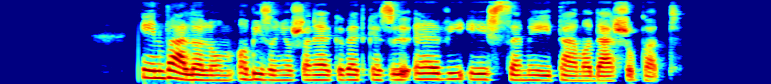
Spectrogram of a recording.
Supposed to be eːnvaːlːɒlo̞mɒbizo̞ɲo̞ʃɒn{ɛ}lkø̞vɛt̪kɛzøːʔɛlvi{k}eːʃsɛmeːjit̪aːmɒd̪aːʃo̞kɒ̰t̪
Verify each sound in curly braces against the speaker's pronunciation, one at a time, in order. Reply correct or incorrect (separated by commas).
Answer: correct, incorrect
